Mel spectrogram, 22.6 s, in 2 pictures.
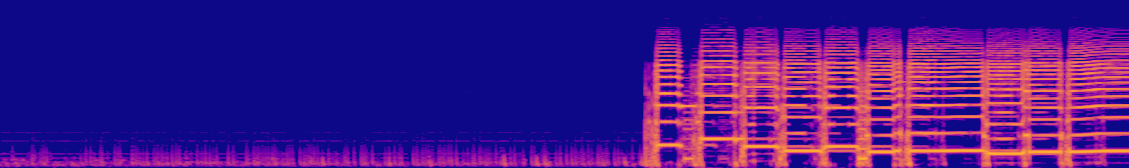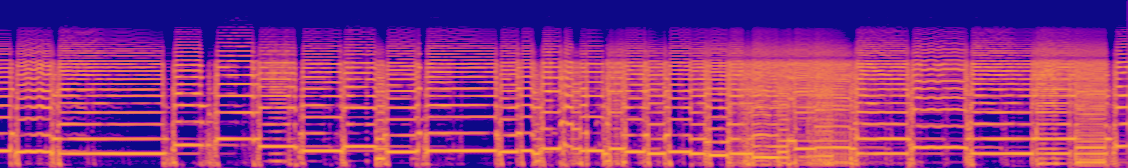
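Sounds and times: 
guitar: 6.4 - 22.5.

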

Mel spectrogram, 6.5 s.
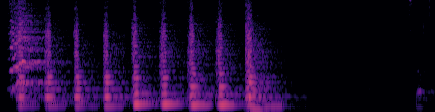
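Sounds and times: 
violas: 0.1 - 4.2.

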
